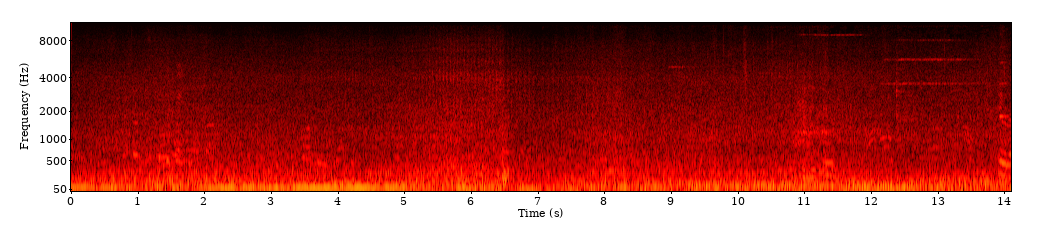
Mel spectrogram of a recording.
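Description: Busy city street ambience: a steady low rumble of traffic and wind, with the voices of passersby.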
